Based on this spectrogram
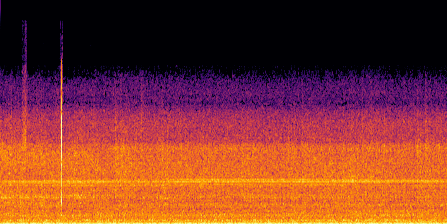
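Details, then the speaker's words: Outdoor HVAC unit, on a third return visit after the contactor was replaced, runs rough with a heavy steady low hum and uneven fluttering drone; mechanical failure suspected, not confirmed. "oh I got to say that sounds rough like like something um ain't work like there a mechanical failure or something"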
